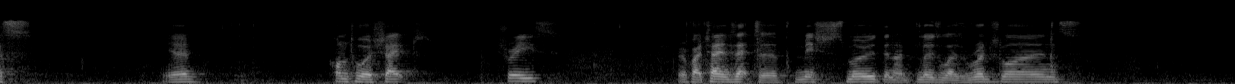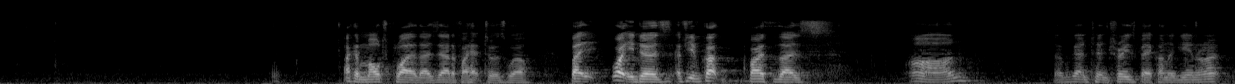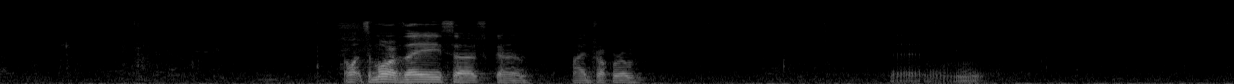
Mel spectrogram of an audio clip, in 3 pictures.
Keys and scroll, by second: 15.7 Home, 19.8 super+l, 27.9 Escape.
